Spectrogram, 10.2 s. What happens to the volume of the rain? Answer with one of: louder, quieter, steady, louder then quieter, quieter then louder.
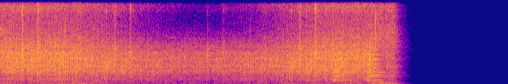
quieter then louder.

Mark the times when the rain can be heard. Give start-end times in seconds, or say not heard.
0.0-8.0.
